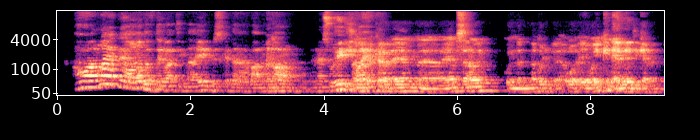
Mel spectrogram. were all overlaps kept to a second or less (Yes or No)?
Yes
